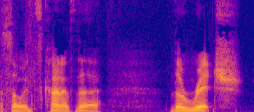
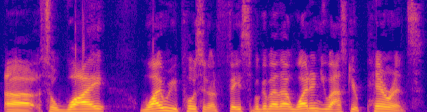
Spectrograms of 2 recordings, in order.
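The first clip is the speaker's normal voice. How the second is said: imitating dad; 7 semitones higher, 9 dB louder than usual. Dad scolding about Facebook post.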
